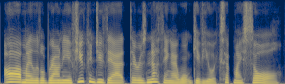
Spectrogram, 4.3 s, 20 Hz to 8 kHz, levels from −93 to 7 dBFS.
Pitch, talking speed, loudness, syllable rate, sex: 195 Hz, 265 wpm, -15 LUFS, 5.8 syllables/s, female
